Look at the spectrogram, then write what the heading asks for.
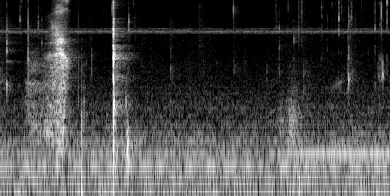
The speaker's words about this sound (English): No, bro. I don't want to hear this chewing shit. I fucking hate that, bro.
